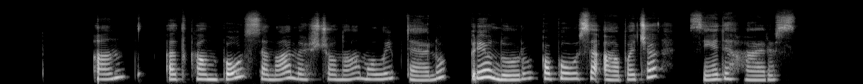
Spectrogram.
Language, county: Lithuanian, Panevėžys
